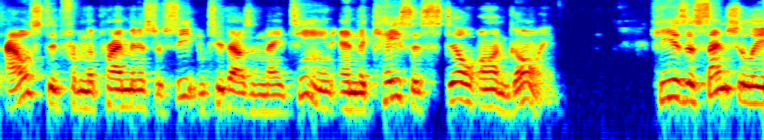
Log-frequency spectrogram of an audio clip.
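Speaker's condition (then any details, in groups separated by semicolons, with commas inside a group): No condition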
